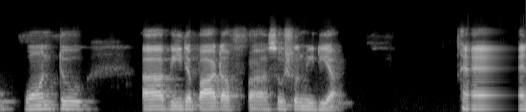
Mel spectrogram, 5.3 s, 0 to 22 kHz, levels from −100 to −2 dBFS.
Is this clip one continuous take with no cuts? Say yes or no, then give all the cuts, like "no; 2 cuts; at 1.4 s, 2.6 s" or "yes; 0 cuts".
yes; 0 cuts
